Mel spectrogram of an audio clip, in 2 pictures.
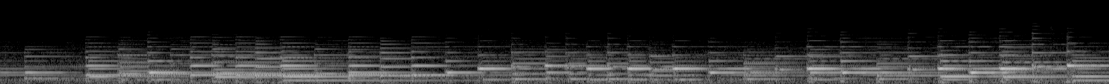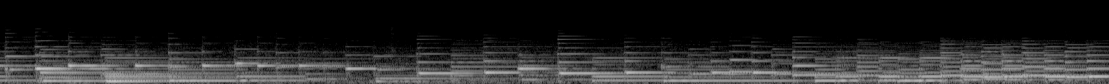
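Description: Background piano music: a steady flow of struck notes that fade, a melody over lower held notes.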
